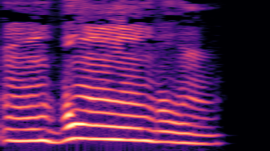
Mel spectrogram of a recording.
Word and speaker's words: Мбум-бум-бум: Родом он из джунглей Мбум-бум-бум». Ударение на 3-м слоге от конца.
